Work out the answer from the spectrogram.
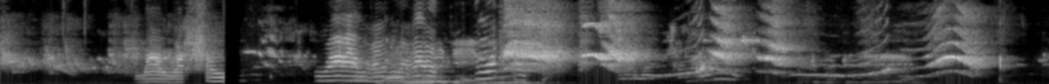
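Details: Male ringneck parrot indoors while watching its own videos, giving a busy run of bending, warbled, voice-like sounds and squeaky chirps. Most are mid-pitched and wavering, with short pauses between bursts.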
